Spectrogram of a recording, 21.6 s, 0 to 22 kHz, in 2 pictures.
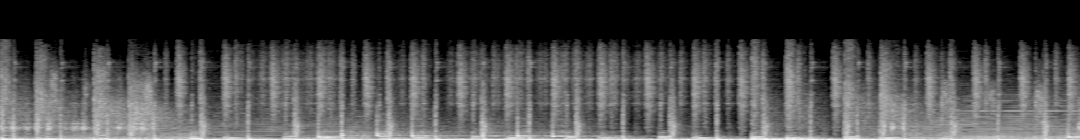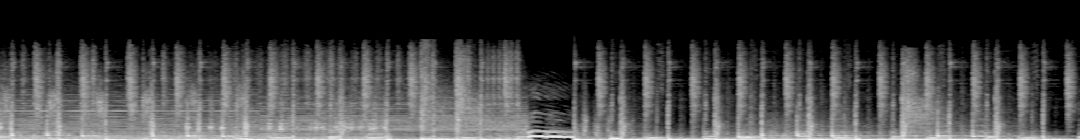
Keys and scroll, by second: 1.0 ctrl+d, 1.1 shift+Right, 1.2 shift+Right, 1.5 shift+Left, 1.6 shift+Left, 3.1-4.7 typing, 4.7 ctrl+c, 6.4 ctrl+v, 6.7 ctrl+v, 10.0 shift+Right, 10.2 shift+Left, 10.2 shift+Left, 10.3 shift+Left, 10.4 shift+Left, 10.6 shift+Left, 12.9 Right, 13.6 Right, 13.6 Left, 18.8-19.6 typing, 20.7-21.6 typing.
